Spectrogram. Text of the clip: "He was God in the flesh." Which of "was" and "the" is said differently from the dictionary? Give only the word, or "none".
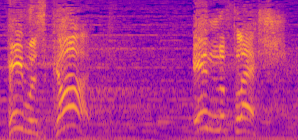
none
